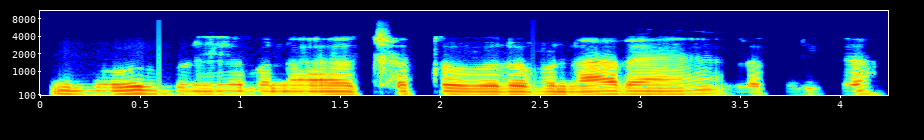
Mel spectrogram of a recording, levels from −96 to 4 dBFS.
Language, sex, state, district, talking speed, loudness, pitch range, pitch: Hindi, male, Uttar Pradesh, Deoria, 140 wpm, -18 LUFS, 110-120 Hz, 115 Hz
